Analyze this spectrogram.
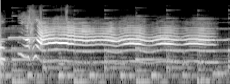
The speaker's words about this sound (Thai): ลูกหอยทากจึงได้ร้องโฮออกมา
